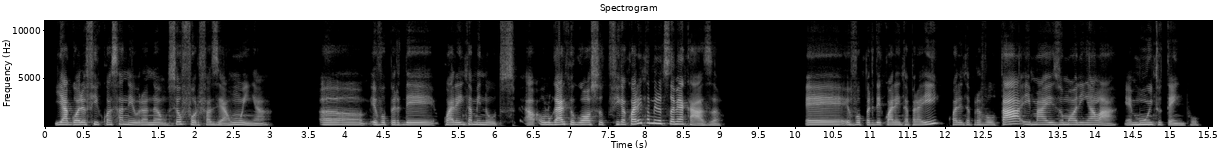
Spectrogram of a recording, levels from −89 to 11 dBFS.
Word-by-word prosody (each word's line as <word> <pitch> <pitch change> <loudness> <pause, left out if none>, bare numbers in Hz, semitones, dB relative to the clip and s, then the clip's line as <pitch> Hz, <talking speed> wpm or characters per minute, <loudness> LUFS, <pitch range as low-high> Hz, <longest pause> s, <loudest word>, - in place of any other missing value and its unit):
e 220 - +1
agora 210 0 +5
eu - - -1
fico 220 +1 -5
com 220 - -1
essa 230 +2 -4
neura: 190 -4 -2
"Não, 185 -3 -2
se 235 - -7
eu 235 - +3
for 205 -6 -3
fazer 175 -1 -4
a 155 - -1
unha, 175 -4 -3 1.0
hã, 185 -1 -5
eu 210 -4 -1
vou 205 +1 -2
perder 190 -2 0
40 205 +3 +1
minutos". 195 -5 -4
A 180 +4 -2
o - - +1
lugar 220 +2 +6
que 235 - -5
eu 205 - 0
gosto 205 +1 0
fica 225 0 -2
40 330 +10 +3
minutos 310 -3 +3
da 255 - +1
minha 250 0 +5
casa. 155 -3 0 1.1
Eh, 190 -1 +1
eu 195 - -1
vou 205 +3 -3
perder 200 -1 -2
40 180 0 -2
para 180 0 -4
ir, 305 - +1
40 195 0 -5
pra 195 +1 -6
voltar 225 +8 +5
e 225 - -4
mais 210 -1 -1
1 215 0 0
horinha 205 -1 -1
lá. 165 -5 +1
É - - -7
muito 200 0 +2
tempo! 155 -3 -5
200 Hz, 195 wpm, -24 LUFS, 185-215 Hz, 1.1 s, lugar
